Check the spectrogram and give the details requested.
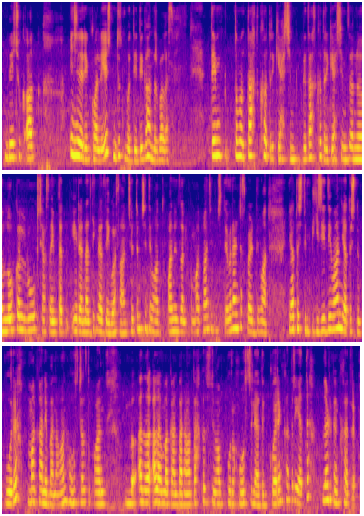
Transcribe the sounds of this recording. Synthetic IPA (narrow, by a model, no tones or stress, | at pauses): beːt͡ʃʰukɐk | ind͡ʒiniɾiŋɡkoːleːd͡ʒd̪ut̪ʰmud̪it̪iɡɐ̃nd̪ɨɾbɐlɐs | t̪imt̪umt̪ɐɦt̪ʰkʰət̪ɾkiɦɐt͡ʃʰimt̪ɐt̪̚kʰət̪ɾkʲiɦt͡ʃʰimzɐnloːkɐlɾuːkt͡ʃʰiɐsaːimt̪ɐeːɾaːnɐzd̪iːknɐzd̪iːkbɐsaːnt͡ʃʰit̪imt͡ʃʰid̪iʋaːnt̪ɨ̥pɐnizɐnkmɐkaːnt͡ʃʰit̪imt͡ʃʰt̪imɾɐɳʈɐsbɐʈ̚d̪iʋaːn | jaːt̪ɨt͡ʃʰt̪imʲpiːd͡ʒid̪iʋaːnjaːt̪ut͡ʃʰt̪imʲpuːɾɨmɐkaːnebɐnaːʋaːnɦoːsʈɐlt̪ɨpan | ɐʔɐlɐɡmɐkaːnbɐnaːʋaːnt̪ɐhkʰɨt̪ut͡ʃʰd̪iʋaːpuːɾɨhoːsʈɐljaːt̪ɨɡoɾʲɐnkʰɐt̪ɾɨjaːt̪ɨ | lɐɽkɐnkʰəːt̪ɾɨ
